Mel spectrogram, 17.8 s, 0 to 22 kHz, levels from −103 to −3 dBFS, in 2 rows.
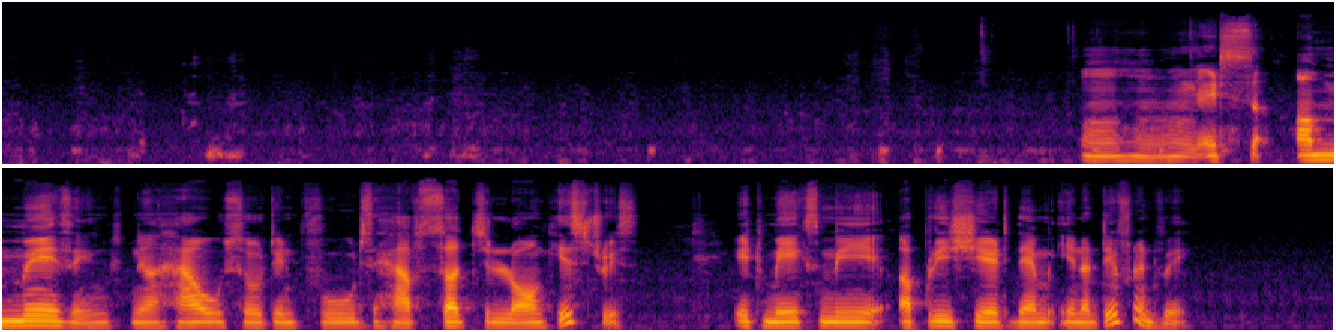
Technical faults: none

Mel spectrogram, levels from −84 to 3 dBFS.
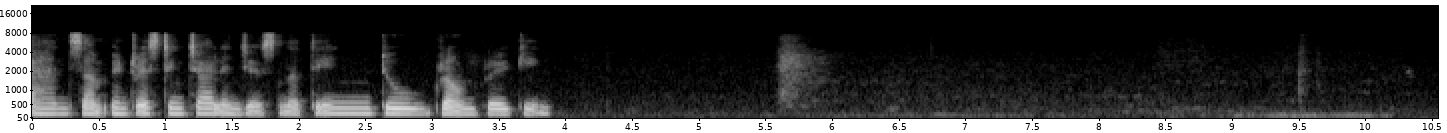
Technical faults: none

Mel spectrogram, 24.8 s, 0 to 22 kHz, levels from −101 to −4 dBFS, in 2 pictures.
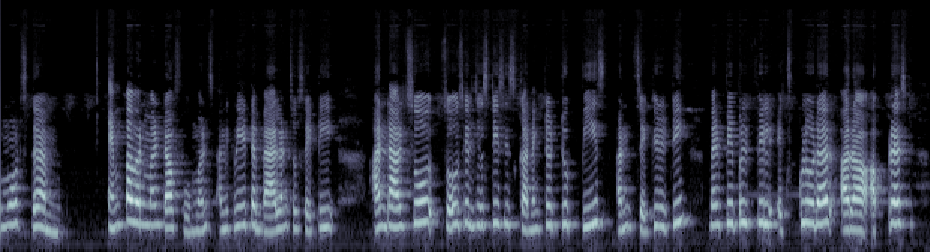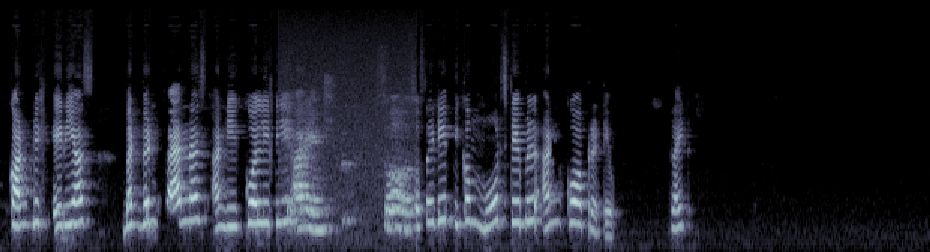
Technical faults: switch to a distant microphone

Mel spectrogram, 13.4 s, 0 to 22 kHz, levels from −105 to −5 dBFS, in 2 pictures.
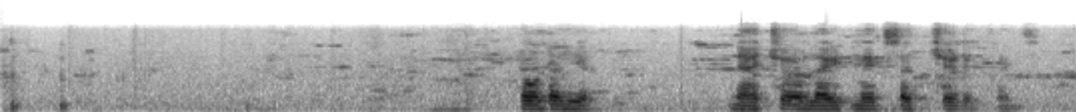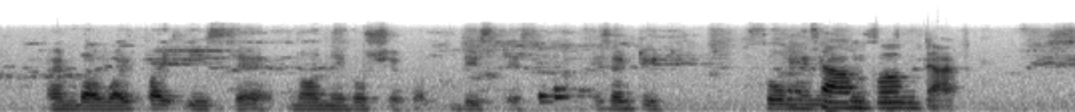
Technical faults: background gated by the echo canceller; speech suppressed in double talk

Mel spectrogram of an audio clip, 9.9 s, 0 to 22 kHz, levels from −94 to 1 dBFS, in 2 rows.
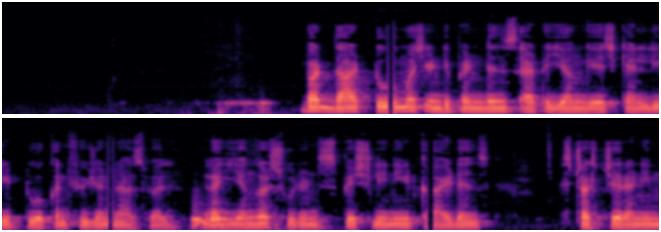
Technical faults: MP3 compression; gap at a join of encoded pieces

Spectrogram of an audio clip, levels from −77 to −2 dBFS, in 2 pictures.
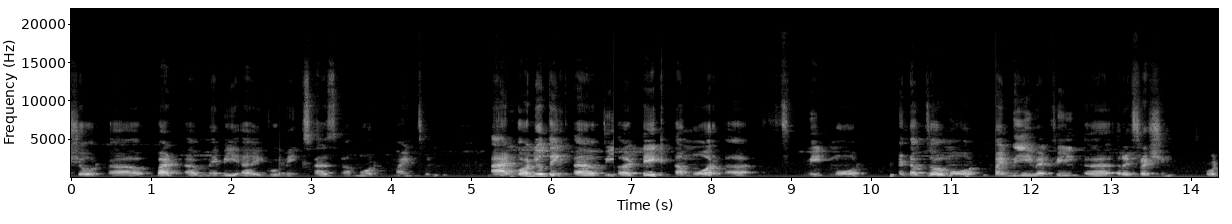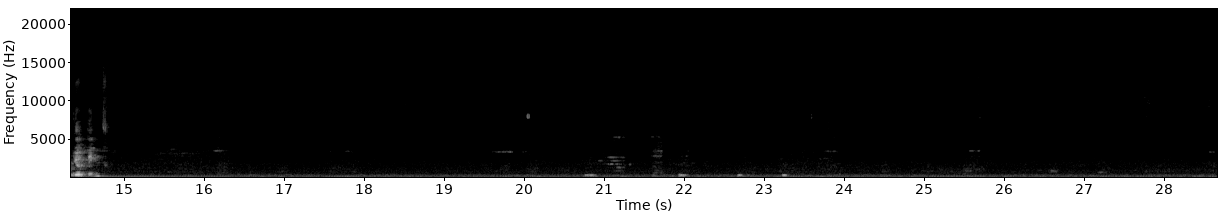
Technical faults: damaged data in a compressed stream; dropped samples

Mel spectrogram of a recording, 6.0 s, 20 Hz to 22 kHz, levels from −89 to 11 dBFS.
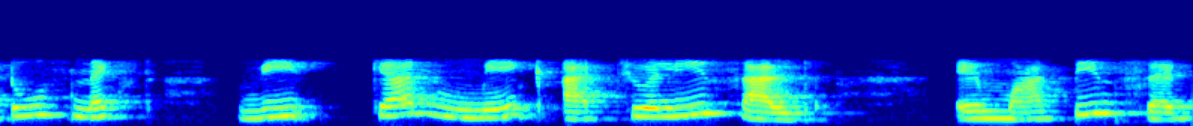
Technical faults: none

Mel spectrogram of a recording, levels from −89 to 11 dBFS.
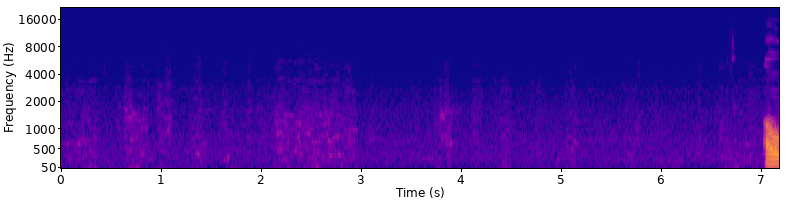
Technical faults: none

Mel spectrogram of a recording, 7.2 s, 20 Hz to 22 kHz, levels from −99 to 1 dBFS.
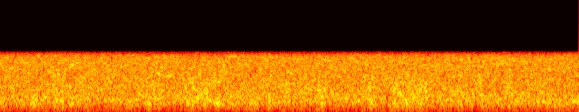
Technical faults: iLBC codec

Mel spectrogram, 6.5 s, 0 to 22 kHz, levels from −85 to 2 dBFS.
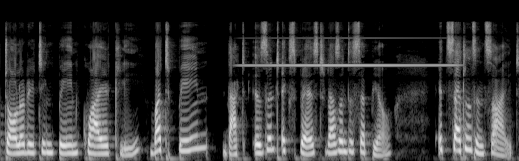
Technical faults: channel delay (comb filtering); feedback whistle

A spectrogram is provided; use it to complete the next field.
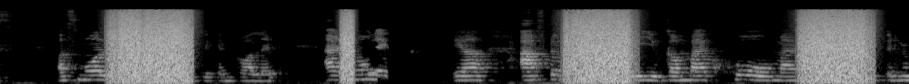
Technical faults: wireless microphone noise hit

